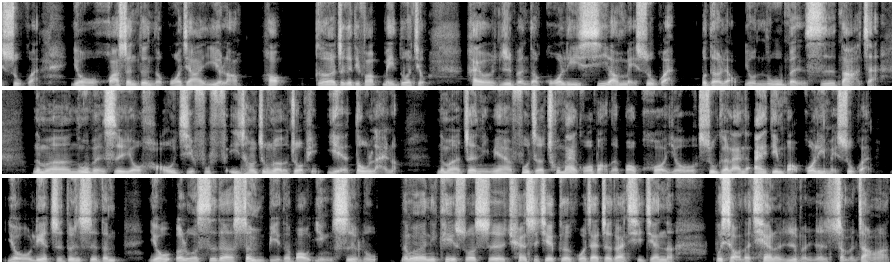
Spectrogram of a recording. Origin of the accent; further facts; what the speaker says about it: China; 我们大陆这边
